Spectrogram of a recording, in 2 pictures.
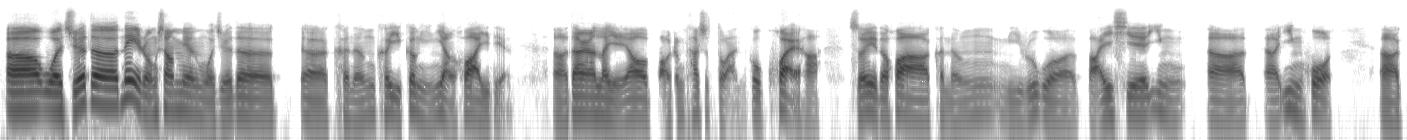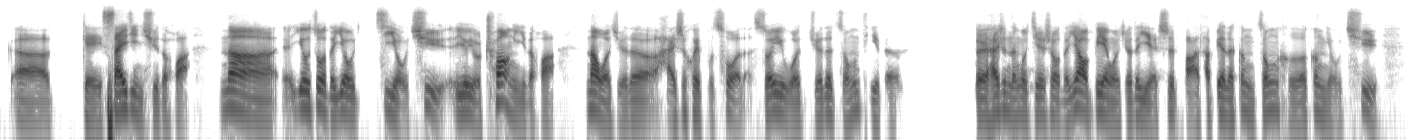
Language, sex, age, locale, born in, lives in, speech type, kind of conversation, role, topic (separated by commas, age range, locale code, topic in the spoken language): Chinese, male, 30-34, zh-CN, China, United States, conversation, podcast, guest, 短视频如何影响我们对兴趣的培养与坚持？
